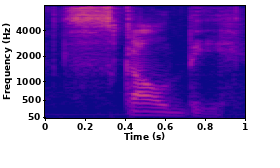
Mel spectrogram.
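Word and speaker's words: Skadi: Scaldi So, it's spelled S K A D I, but it's Norse spelling, so it's pronounced S S K A L D I.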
